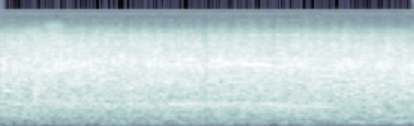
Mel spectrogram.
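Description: Studio audience applauding and cheering, a steady dense clatter of clapping.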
